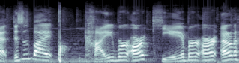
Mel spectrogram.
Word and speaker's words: Keliff: It's pronounced Keliff?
